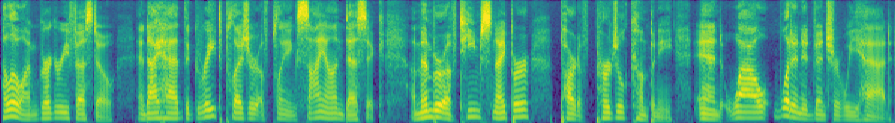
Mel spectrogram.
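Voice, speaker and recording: A man's voice: medium pitch, lively intonation, a little slow, no room sound, clean studio sound. A man introducing himself casually as a podcast guest and tabletop player.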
